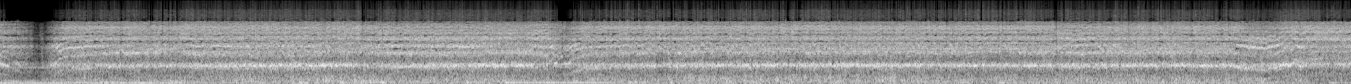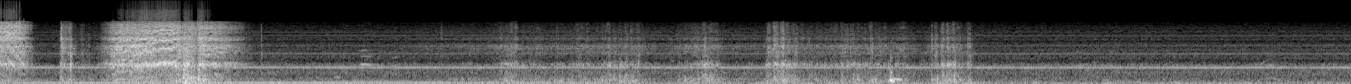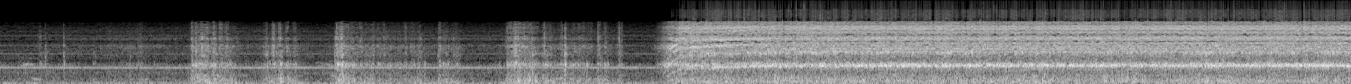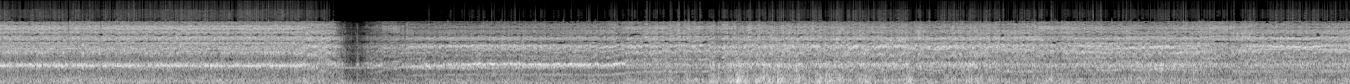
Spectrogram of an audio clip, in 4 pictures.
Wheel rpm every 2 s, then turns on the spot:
130, 220, 190, 210, 230, 230, 230, 80, 0, 20, 20, 20, 0, 0, 20, 20, 30, 200, 240, 230, 240, 210, 90, 130, 160, 160, 160.
18-24 28-32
